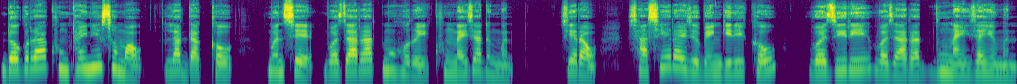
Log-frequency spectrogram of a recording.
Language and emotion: Bodo, neutral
